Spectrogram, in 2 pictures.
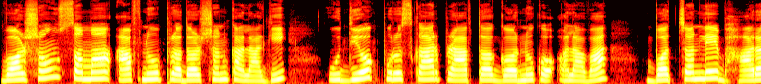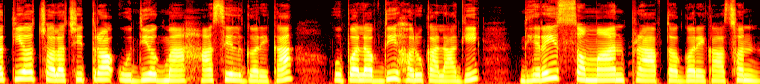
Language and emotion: Nepali, neutral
